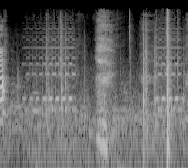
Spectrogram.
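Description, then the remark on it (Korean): A telephone bell rings in short bursts over a busy office background at the entertainment desk of a sports news outlet, with a few thumps and clatters and faint voices murmuring. “아, 야, 전화 안 받아?”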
